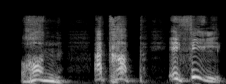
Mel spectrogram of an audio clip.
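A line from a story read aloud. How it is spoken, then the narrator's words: Shouted. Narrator (French): cria-t-il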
